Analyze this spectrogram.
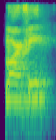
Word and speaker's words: Morphe: It's by Morph. I think that's how you say it. Morph. There might be an E on the end. Morphe. Yeah. Morphe. Yes.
